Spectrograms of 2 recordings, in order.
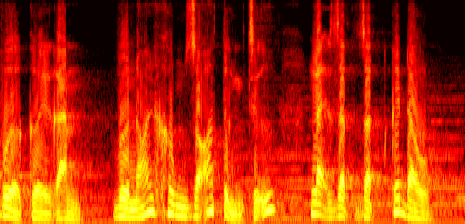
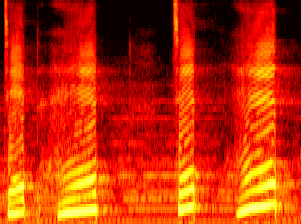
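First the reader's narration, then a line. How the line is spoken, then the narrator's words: Harsh gritted voice. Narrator (Vietnamese): Thầy, gằn giọng nói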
